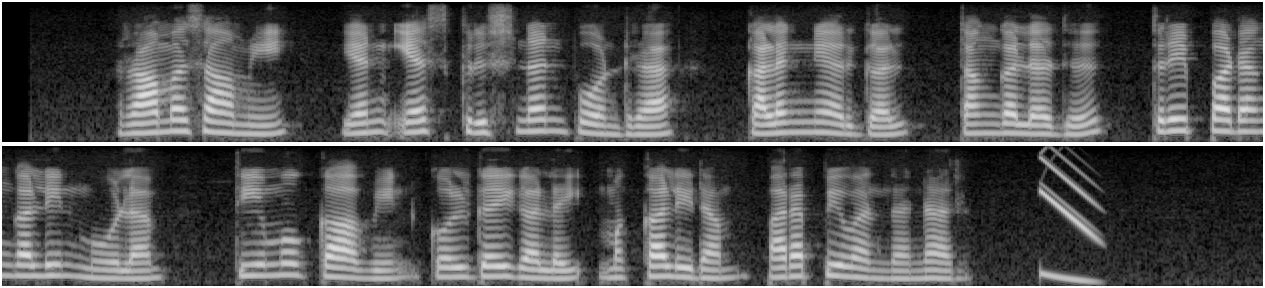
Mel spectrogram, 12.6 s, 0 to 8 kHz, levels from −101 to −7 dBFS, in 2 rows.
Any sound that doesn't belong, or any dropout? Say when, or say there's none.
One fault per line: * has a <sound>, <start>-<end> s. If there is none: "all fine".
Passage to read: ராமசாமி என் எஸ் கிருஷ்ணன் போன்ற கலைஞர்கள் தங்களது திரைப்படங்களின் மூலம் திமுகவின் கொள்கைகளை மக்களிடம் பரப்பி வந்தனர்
* has a chirp, 11.5-11.8 s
